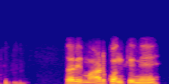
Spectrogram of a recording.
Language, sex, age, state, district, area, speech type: Kannada, male, 30-45, Karnataka, Bangalore Urban, urban, conversation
